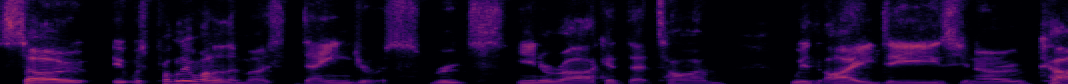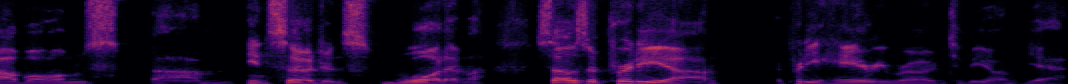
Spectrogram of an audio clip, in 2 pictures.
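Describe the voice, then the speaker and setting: In an Australian accent, a man talks with big swings in loudness and ordinary pitch variation. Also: medium pitch for a man, moderate pace, very clean recording, silent background. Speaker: air force veteran. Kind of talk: casual interview.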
